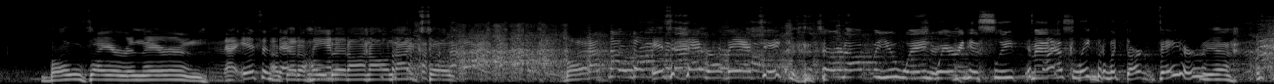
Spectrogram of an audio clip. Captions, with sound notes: and I've gotta hold that on all night. (audience laughs) Isn't that romantic. Is that a turnoff for you? Wayne wearing his sleep mask. It's like sleeping with Darth Vader.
